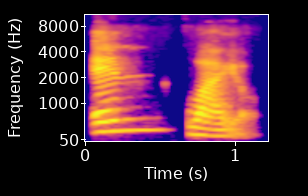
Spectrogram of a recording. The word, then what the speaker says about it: enquire: अब जब जो ई वाला शब्द है एनक्वायर, उसका प्रोनाउंसिएशन है एनक्वायर।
